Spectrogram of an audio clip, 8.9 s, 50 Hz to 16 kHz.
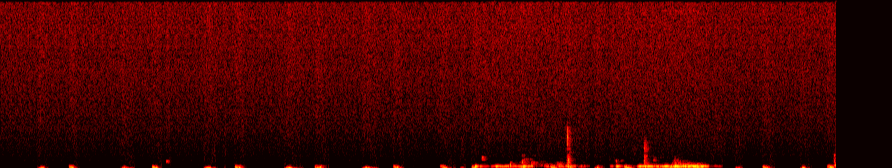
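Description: Steady paired low thumps at about 72 beats a minute, briefly masked by a humming rustle midway; an ordinary heartbeat at rest.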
